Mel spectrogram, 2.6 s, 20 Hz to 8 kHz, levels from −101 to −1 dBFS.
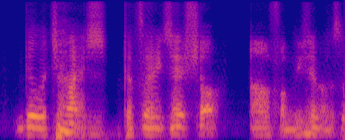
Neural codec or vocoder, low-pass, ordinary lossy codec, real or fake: codec, 16 kHz, 0.5 kbps, FreqCodec, smaller model; none; none; fake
